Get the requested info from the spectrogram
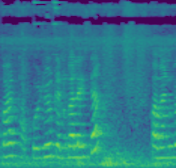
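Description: A woman speaking, in continuous talk with no other sound standing out.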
